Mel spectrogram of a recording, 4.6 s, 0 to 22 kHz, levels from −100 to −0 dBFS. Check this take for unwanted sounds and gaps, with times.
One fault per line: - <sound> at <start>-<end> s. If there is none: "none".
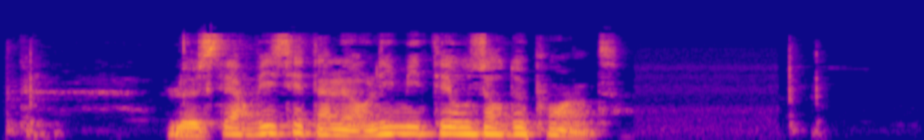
none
